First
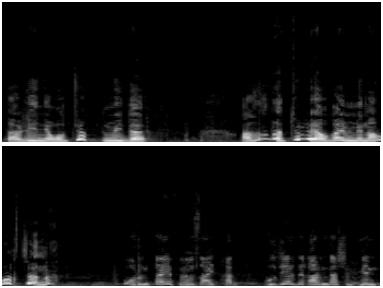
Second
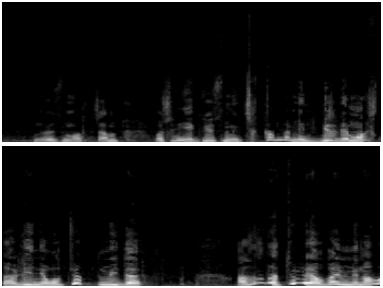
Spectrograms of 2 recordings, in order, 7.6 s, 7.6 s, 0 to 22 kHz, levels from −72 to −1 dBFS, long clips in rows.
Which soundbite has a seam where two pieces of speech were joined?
first; 1 cut; at 4.8 s

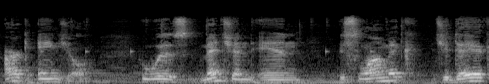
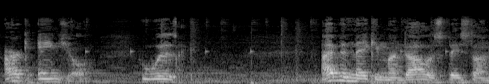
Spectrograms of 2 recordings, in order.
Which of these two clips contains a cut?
first; 1 cut; at 1.9 s

